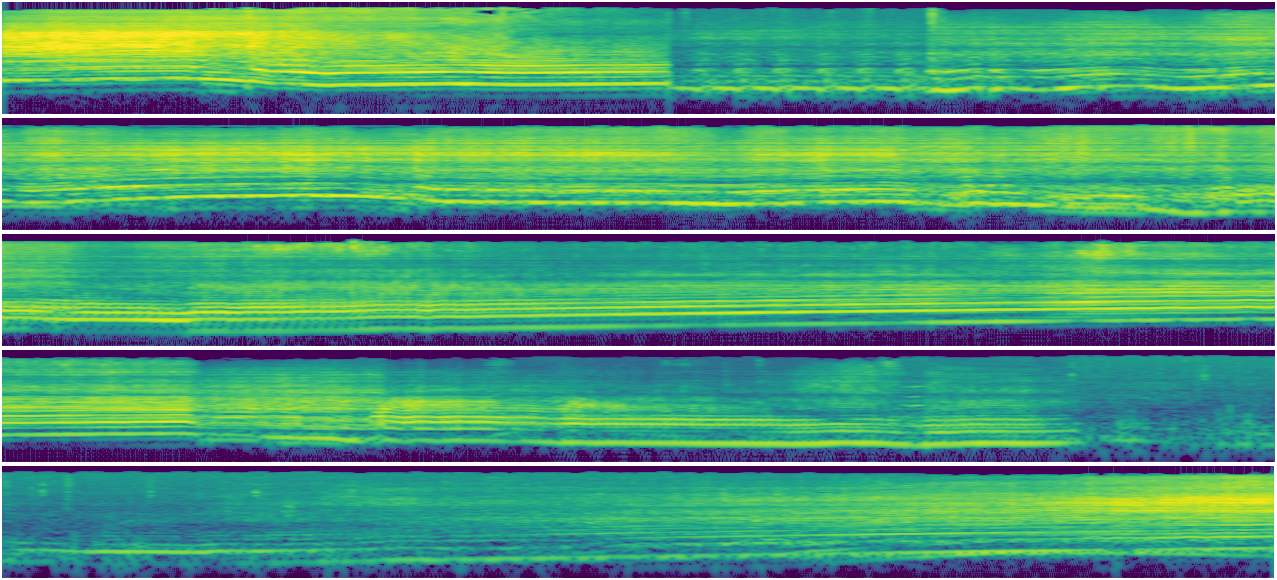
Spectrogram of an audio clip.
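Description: Renault Clio Sport rally car's engine revving hard, its note climbing under acceleration and dropping at each gear change or lift of the throttle, over and over as the car drives past and away.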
